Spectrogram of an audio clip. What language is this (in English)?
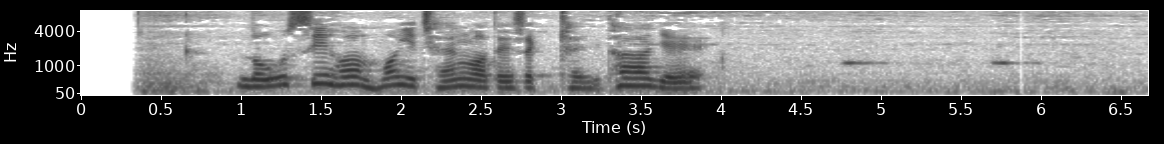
Cantonese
